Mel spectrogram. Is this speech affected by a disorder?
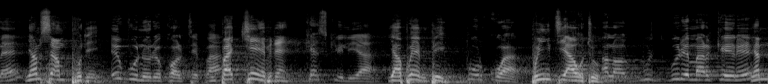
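No.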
